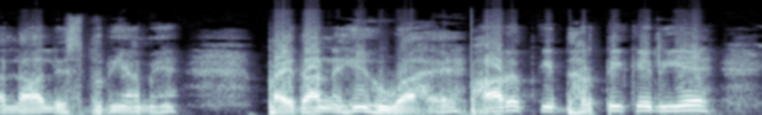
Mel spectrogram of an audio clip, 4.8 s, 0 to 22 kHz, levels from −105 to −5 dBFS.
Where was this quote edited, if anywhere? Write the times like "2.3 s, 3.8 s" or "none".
2.9 s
